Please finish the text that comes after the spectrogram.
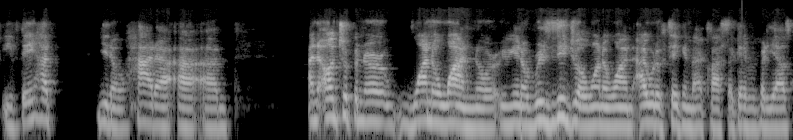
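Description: A woman's voice: on the low side, a little mellow. A woman in her forties, from Peru, talking as a guest on a video call from her home office, repeating words as she builds her sentences. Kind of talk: interview over video call. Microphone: webcam on video call. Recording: dull lo-fi video call audio.

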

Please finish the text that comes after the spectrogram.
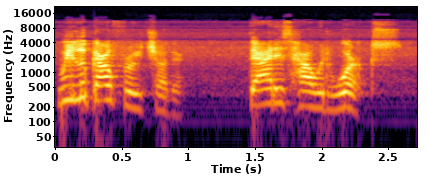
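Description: A woman's voice: medium pitch, lively intonation, a little fast, sharp tone, poor audio. A woman voicing an earnest, proud young boy guerrilla in a video game, youthful and hesitant when flustered. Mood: proud, eager. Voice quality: youthful, boyish.

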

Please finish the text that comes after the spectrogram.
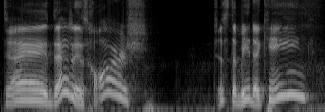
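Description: A young man from the United States making relaxed, amused remarks while reacting to a video, on a headset mic in a small room. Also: extremely high pitch, slow. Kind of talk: casual reaction commentary.

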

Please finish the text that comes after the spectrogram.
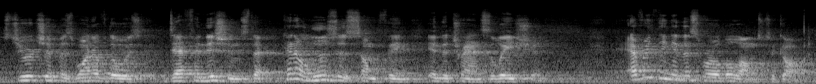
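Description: A middle-aged man preaching a sermon as a pastor, in a measured, deliberate manner with pauses. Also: fairly high pitch, very animated. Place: church room at a pulpit. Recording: distant mic, echoey hall, noisy background.

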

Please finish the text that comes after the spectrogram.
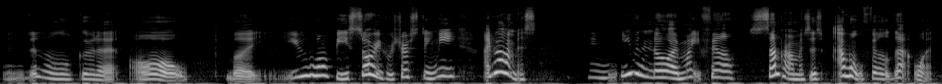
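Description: A woman plays a cute catgirl pet in a roleplay audio. Her voice is very high and girlish, with some creak in it. She talks slowly and hesitantly, earnest and eager to please. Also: very animated, heavily acted. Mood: earnest, apologetic. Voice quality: cutesy, girlish. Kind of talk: scripted roleplay audio, addressing a master.

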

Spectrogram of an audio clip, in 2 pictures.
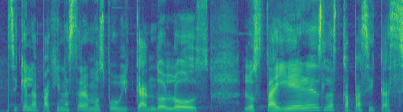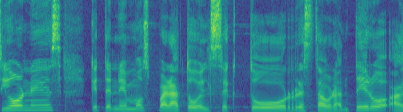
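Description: A woman's voice: fairly low pitch, creaky, a little hiss or hum. A young woman, interviewed in a restaurant on a handheld mic, talking with many fillers and restarts. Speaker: restaurant association president. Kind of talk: news interview. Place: indoors in a restaurant. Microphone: handheld reporter mic.

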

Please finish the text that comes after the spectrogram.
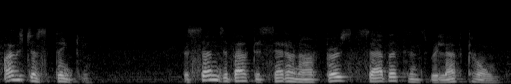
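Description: Eager boy played by a woman, very lively intonation. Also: very deep voice, moderate pace. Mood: contented. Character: earnest, eager younger brother, a boy. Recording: muffled, noisy radio drama recording.

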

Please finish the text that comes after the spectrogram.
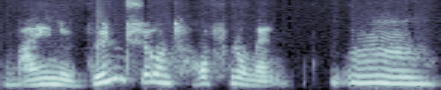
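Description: A middle-aged woman with a husky voice talks as a podcast guest. Her delivery is conversational and informal, at an average pitch for a woman. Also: lively intonation, very slow, narrow, tinny audio. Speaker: podcast guest, hobby knitting creator. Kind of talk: casual chat. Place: small home room at a table, indoors.

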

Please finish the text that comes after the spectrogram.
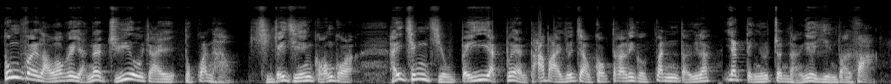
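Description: A man with a Hong Kong Cantonese accent telling history conversationally as a radio host, explaining point by point in a husky, rough-edged voice. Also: on the high side, very animated, fast, hardly any pauses, darkish tone.

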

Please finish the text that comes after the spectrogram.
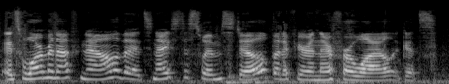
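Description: Brief: upbeat young woman, bright-ish voice, casual boat vlog, wind noise behind. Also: fairly high pitch, expressive, fairly quick, rough recording. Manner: chatty, laughing, teasing. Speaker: sailing vlogger. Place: on a sailboat at anchor, outdoors and in the cabin.

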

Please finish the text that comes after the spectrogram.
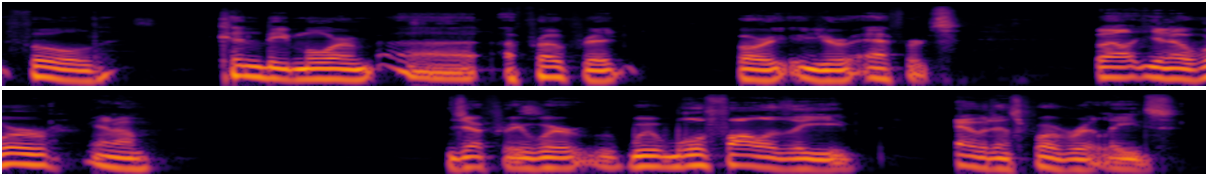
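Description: Gravelly low-voiced man hosting. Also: no room sound. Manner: reads viewer chat aloud, hedging with fillers. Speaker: livestream discussion host. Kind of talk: casual panel discussion.

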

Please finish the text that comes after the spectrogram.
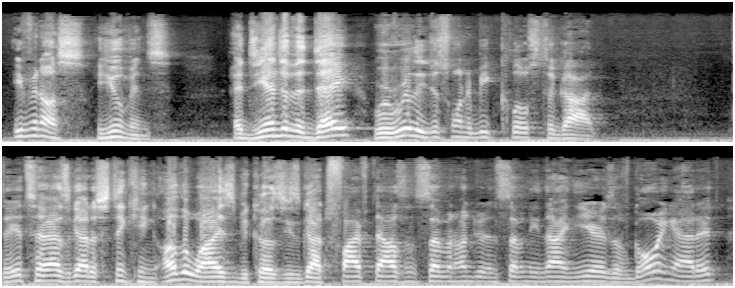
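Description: A man's voice: medium pitch, fairly quick. A man giving a conversational Torah lesson as a religious teacher, telling it like a story with rhetorical questions and repeated phrases for emphasis. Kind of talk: animated Torah lesson with acted-out dialogue.

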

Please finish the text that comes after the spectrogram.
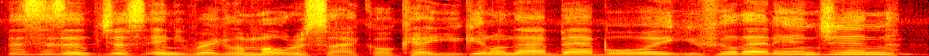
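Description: An actor playing an excitable, joking young man survivor in a video game cutscene, eager and animated. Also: high-pitched, brisk, a little hiss or hum.

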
